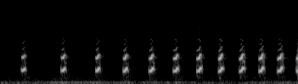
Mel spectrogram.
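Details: Southern red-billed hornbill in South Africa starting a clucking series: single notes spaced out at first, then quickening and growing louder, as the call becomes more emphatic.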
